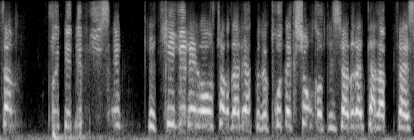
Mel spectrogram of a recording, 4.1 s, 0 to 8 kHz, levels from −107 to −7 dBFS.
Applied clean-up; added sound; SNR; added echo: neural diffusion model UNIVERSE++.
